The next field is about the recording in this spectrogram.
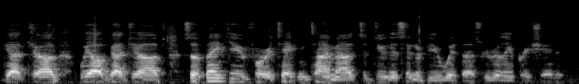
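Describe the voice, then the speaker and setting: A man's voice: medium pitch, fairly even intonation, brisk, muffled recording. A man hosting a casual interview, loose and friendly, thanking his guest and asking questions. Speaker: show host.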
